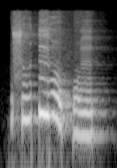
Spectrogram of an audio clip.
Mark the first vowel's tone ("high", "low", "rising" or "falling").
rising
